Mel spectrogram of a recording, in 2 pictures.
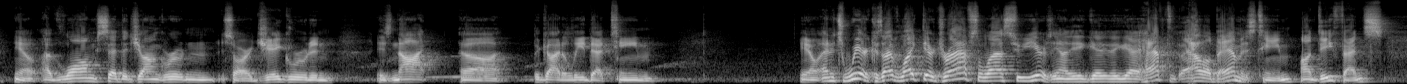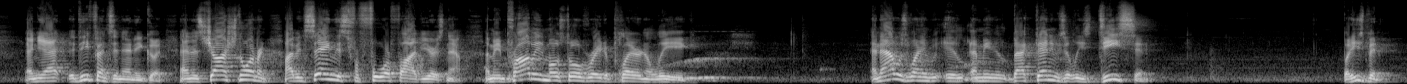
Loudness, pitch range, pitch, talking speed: -16 LUFS, 115-185 Hz, 145 Hz, 200 wpm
